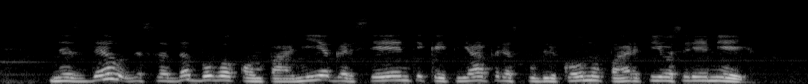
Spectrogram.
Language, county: Lithuanian, Vilnius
